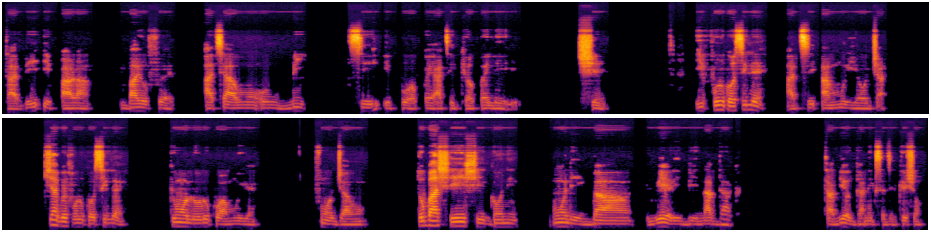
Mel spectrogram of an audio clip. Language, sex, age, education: Yoruba, male, 46-60, tertiary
